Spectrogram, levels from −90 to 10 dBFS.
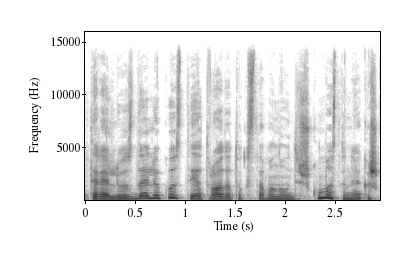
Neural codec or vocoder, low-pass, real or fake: none; 14.4 kHz; real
